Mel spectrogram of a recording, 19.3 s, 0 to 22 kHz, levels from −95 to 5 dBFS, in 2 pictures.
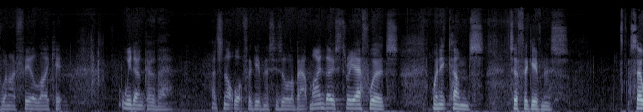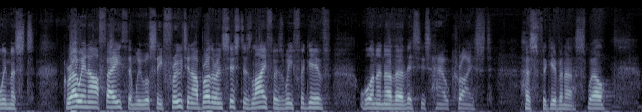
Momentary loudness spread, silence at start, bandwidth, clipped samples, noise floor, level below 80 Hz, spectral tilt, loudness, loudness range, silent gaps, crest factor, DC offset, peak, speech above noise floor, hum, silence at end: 22 LU; 0 s; 16.5 kHz; under 0.1%; -71 dBFS; -66 dBFS; -5 dB/octave; -33 LUFS; 17 LU; none; 18 dB; under 0.1%; -16 dBFS; 37 dB; none; 0.2 s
